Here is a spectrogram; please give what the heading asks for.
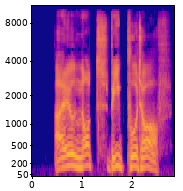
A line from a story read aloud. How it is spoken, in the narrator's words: the Colonel Basha snarled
